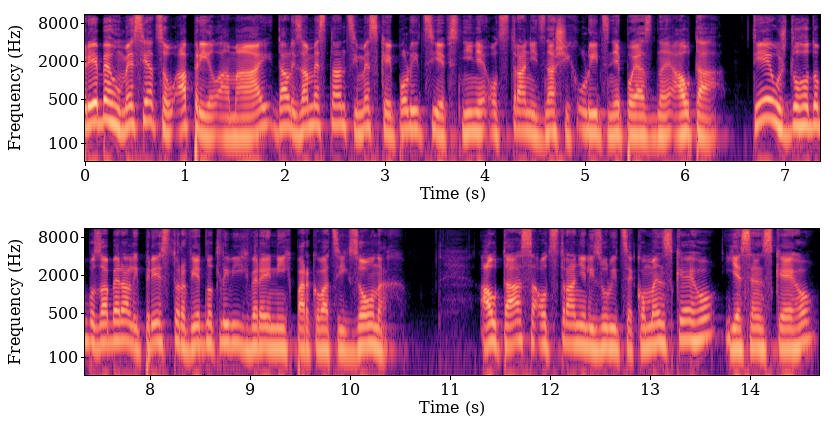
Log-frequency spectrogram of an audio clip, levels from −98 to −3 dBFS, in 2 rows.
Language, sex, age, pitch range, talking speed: Slovak, male, 20-39, 135-170 Hz, 145 wpm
